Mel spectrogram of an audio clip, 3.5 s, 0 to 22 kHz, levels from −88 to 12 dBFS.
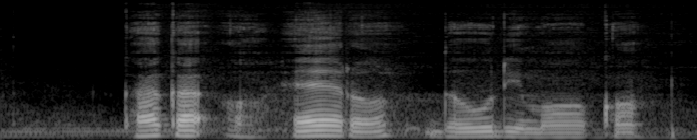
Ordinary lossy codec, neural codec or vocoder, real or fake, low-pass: none; none; real; 19.8 kHz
